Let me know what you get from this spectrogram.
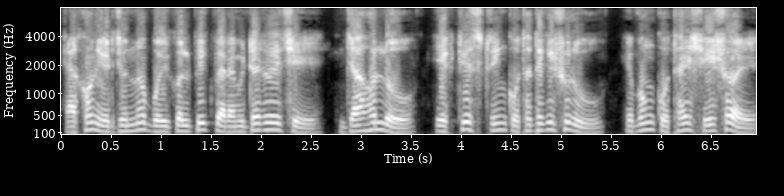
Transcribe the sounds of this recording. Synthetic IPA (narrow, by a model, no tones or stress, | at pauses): ɛkʰoneɾd͡ʑonːobojkolpik̚pɛɾamiʈaɾːoet͡ɕʰed͡ʑaɦolo | ekʈisʈɾiŋkot̪ʰat̪ʰekeʃuɾu | eboŋkot̪ʰaeʃeʃɦɔe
